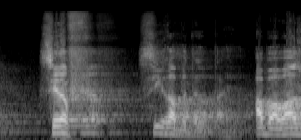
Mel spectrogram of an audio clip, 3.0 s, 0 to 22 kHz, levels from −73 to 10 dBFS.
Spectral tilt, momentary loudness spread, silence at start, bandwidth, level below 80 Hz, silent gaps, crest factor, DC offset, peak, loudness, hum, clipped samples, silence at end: -3 dB/octave; 17 LU; 0 s; 16 kHz; -58 dBFS; none; 14 dB; under 0.1%; -4 dBFS; -18 LUFS; none; under 0.1%; 0 s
